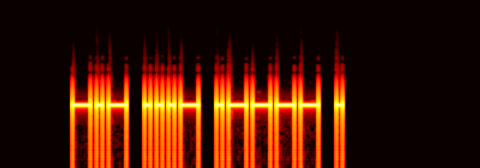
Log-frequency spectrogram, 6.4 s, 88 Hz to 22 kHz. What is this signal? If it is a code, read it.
Morse code, heard as a keyed tone, about 15 wpm, 700 Hz. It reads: KV1E
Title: Call Signs Repeated 2x - 15wpm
